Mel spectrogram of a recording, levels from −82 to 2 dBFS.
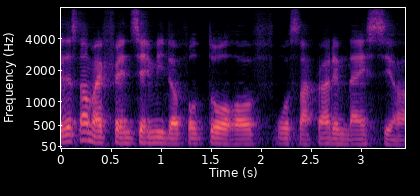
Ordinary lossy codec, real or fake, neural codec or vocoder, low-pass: none; fake; codec, 16 kHz, 0.3 kbps, FocalCodec; none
